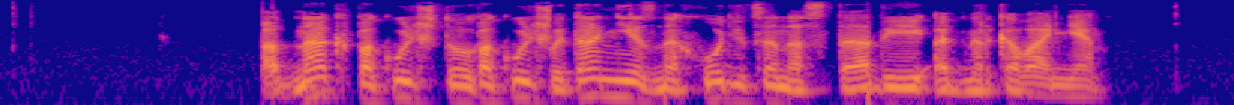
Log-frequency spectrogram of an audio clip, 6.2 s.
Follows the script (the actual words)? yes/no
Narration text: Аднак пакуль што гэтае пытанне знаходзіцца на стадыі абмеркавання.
no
